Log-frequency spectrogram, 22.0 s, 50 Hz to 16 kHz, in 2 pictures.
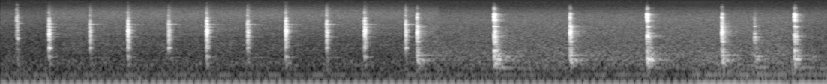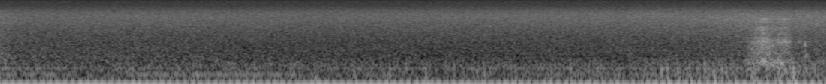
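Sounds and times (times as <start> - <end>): loud full clock tick: 0.2 - 5.8, 6.6 - 6.8, 7.6 - 7.8, 8.6 - 8.8, 9.6 - 10.8.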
